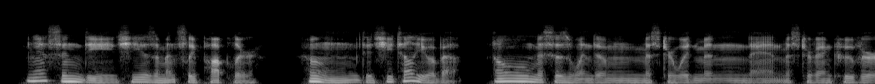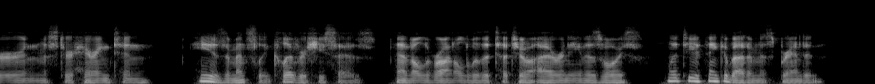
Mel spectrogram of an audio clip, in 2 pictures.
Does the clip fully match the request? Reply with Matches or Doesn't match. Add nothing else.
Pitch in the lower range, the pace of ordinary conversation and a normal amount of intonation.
Matches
